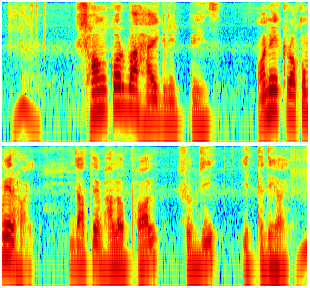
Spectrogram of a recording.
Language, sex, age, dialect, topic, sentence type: Bengali, male, 25-30, Northern/Varendri, agriculture, statement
